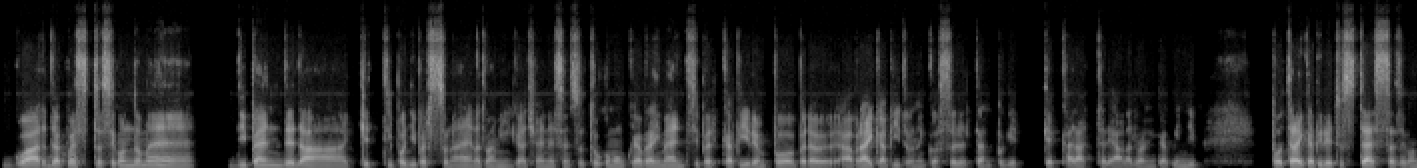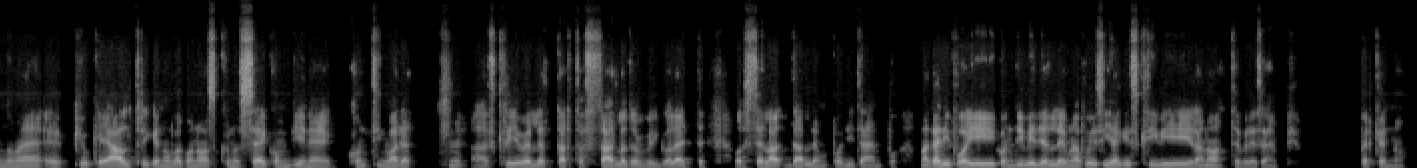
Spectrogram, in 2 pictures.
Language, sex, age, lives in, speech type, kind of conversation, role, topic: Italian, male, 30-34, Italy, conversation, advice, advisor, Come posso smettere di rimuginare sugli errori passati che mi impediscono di dormire?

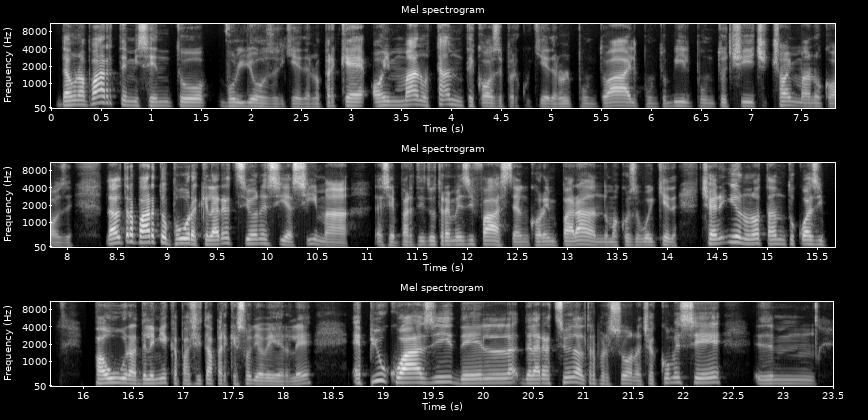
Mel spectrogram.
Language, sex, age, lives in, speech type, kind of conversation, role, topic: Italian, male, 25-29, Italy, conversation, advice, user, Come descriveresti la sindrome dell’impostore che provi prima di una promozione?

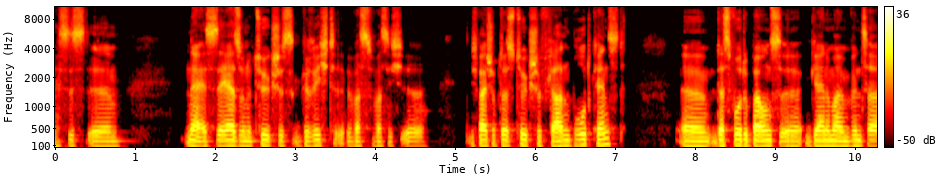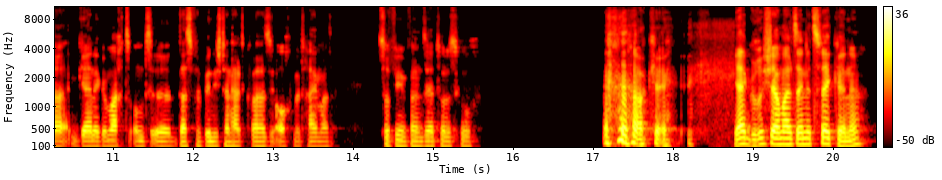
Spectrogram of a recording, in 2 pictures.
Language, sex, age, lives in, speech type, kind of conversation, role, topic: German, male, 25-29, Germany, conversation, podcast, host, Welche Gerüche wecken bei dir ein Gefühl von Heimat?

